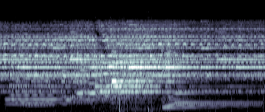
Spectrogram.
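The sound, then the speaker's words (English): A soft, calming baby lullaby played at nap time, with bright, chiming electronic tones and a gliding little whistle-like sweep at the start, playing steadily at moderate volume with no voices. “Like you put it in there and the song starts with this like little whistle, like, actually, go ahead.”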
